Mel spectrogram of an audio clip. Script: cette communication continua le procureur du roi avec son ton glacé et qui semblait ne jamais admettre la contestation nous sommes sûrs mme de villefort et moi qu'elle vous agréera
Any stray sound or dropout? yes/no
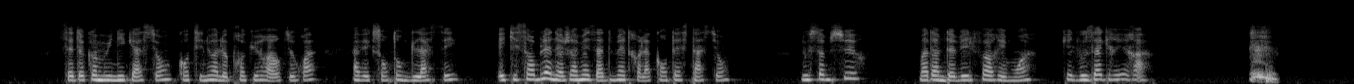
yes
